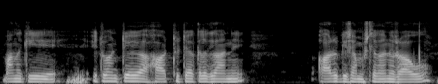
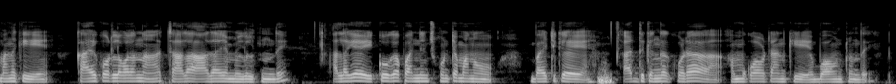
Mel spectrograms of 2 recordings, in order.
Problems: background sounds at intervals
